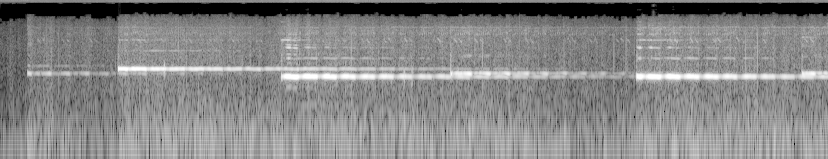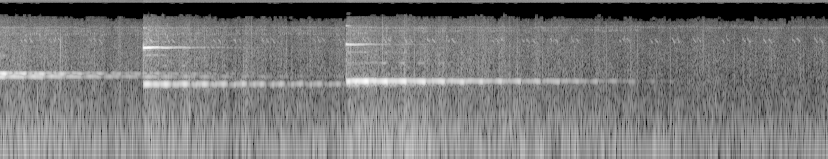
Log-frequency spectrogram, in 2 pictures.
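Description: Film background score: a slow melody of single chime-like notes, about eight in all, each struck and left to ring and fade while the next one sounds.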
